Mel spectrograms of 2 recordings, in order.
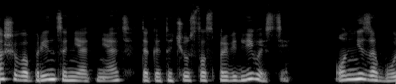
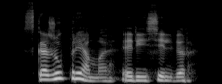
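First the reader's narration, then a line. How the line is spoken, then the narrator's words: Dry. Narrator (Russian): сухо сказала она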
